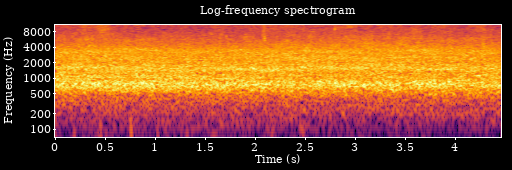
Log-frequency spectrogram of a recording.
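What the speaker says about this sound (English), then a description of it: "the crowd are just working their way up towards a bit of a Mexican wave, because they are having a fun time here at Twickenham this afternoon" A large stadium crowd at Twickenham during a women's rugby match, South Africa against the Barbarians, makes a broad, continuous roar of massed voices, steady and distant, with no single sound standing out.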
